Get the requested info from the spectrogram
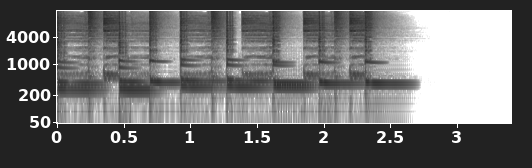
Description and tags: Klasky-Csupoesque Beat (130BPM 11 8) Pattern 010k (with Drums)
Short, single bar loops that use a unique tuning system (that I have described below). The end result of the tuning system, the timbre of the instrument, and the odd time signature (11/8) resulted in a sort of Rugrats-esque vibe. I named the pack based on the creators of Rugrats (Klasky-Csupo). The music has a similar sound, but it's definitely it's own entity.
There are sixteen basic progressions without drums and each particular pattern has subvariants with varying drum patterns.
What was used:
FL Studio 21
VST: Sytrus "Ethnic Hit"
FPC: Jayce Lewis Direct In
Tuning System: Dwarf Scale 11 <3>
Instead, the scale used is actually just-intoned (JI) meaning that simple ratios are used in lieu of using various roots of some interval (in the case of 12 tone temperament, each step is equal to the twelfth root of 2, then you take that number and you multiply that value by the frequency of a given note and it generates the next note above it).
